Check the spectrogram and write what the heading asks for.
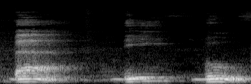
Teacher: Ba, bi, bu, tidak mengeluarkan nafas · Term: jahar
